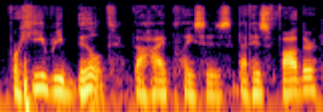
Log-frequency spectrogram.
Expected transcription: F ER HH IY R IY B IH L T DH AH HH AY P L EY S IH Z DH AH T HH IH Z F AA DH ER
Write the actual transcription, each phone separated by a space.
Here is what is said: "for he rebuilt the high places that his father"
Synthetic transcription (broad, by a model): F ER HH IY R IY B IH L T DH AH HH AY P L EY S IH Z DH AH T HH IH Z F AA DH ER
